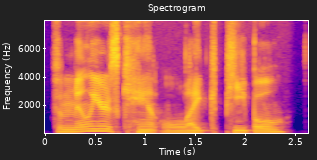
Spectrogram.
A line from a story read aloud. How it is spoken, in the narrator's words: sneered Allie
